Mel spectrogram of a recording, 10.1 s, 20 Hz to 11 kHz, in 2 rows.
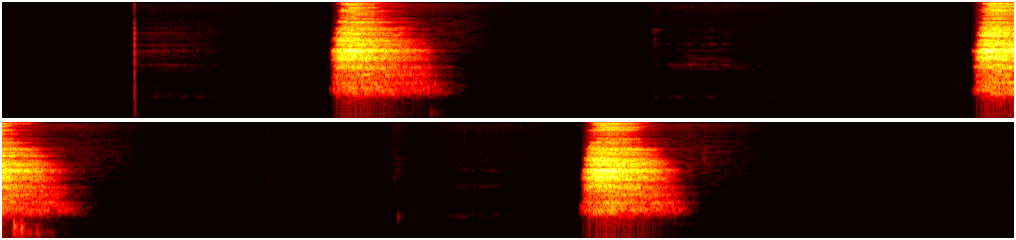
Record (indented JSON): {
  "exhalation_length": "10.1 s",
  "exhalation_amplitude": 23744,
  "exhalation_signal_mean_std_ratio": 0.25,
  "survey_phase": "beta (2021-08-13 to 2022-03-07)",
  "age": "18-44",
  "gender": "Female",
  "wearing_mask": "No",
  "symptom_cough_any": true,
  "symptom_runny_or_blocked_nose": true,
  "symptom_fatigue": true,
  "symptom_headache": true,
  "symptom_change_to_sense_of_smell_or_taste": true,
  "symptom_loss_of_taste": true,
  "symptom_onset": "4 days",
  "smoker_status": "Never smoked",
  "respiratory_condition_asthma": false,
  "respiratory_condition_other": false,
  "recruitment_source": "Test and Trace",
  "submission_delay": "2 days",
  "covid_test_result": "Positive",
  "covid_test_method": "RT-qPCR",
  "covid_ct_value": 20.3,
  "covid_ct_gene": "ORF1ab gene",
  "covid_ct_mean": 21.3,
  "covid_viral_load": "100000 copies/ml",
  "covid_viral_load_category": "Low viral load (10K-1M copies/ml)"
}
